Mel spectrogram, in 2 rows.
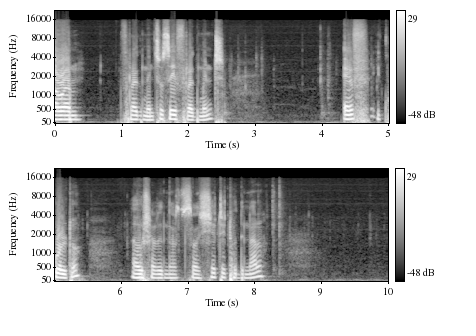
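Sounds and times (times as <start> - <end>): keyboard typing clicks: 2.5 - 4.4, 8.2 - 10.0.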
